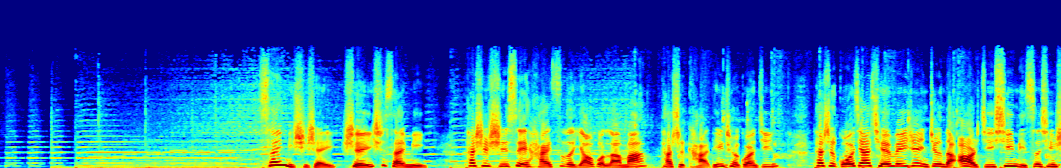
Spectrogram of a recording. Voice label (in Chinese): 宣传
